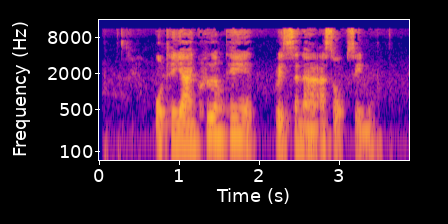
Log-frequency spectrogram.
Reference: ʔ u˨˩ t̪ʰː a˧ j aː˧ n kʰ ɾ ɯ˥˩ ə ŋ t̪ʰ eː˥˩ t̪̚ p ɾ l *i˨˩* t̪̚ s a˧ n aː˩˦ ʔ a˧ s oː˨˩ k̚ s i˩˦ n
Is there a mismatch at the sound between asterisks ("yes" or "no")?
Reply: no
